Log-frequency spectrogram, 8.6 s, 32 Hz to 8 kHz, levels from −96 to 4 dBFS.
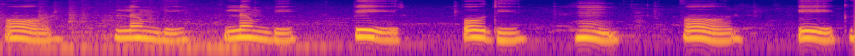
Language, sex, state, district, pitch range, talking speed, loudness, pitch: Hindi, female, Bihar, Katihar, 150-195 Hz, 55 wpm, -16 LUFS, 175 Hz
